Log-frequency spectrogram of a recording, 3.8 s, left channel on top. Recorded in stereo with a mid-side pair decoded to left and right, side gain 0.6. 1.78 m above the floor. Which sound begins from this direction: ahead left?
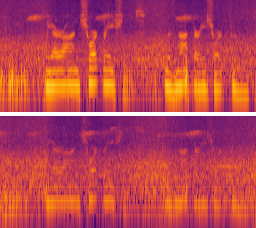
A man speaking, at 0.7 s.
